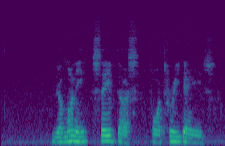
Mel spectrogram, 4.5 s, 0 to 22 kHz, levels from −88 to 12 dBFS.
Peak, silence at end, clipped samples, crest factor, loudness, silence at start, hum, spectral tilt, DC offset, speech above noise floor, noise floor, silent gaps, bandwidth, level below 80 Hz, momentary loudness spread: -14 dBFS; 0.3 s; under 0.1%; 16 dB; -29 LUFS; 1.05 s; none; -9.5 dB/octave; under 0.1%; 35 dB; -63 dBFS; none; 7.8 kHz; -64 dBFS; 16 LU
